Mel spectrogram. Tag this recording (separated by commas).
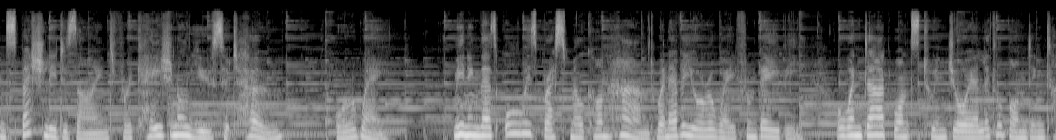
Speech, Music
